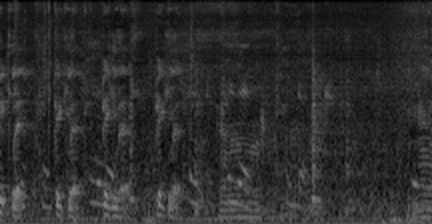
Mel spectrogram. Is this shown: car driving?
no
